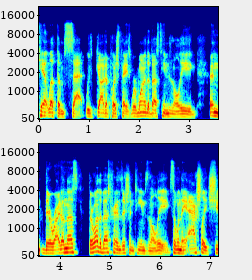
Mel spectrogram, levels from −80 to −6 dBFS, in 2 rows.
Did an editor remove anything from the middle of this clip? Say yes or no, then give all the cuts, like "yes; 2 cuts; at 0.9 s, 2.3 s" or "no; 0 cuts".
yes; 1 cut; at 3.6 s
